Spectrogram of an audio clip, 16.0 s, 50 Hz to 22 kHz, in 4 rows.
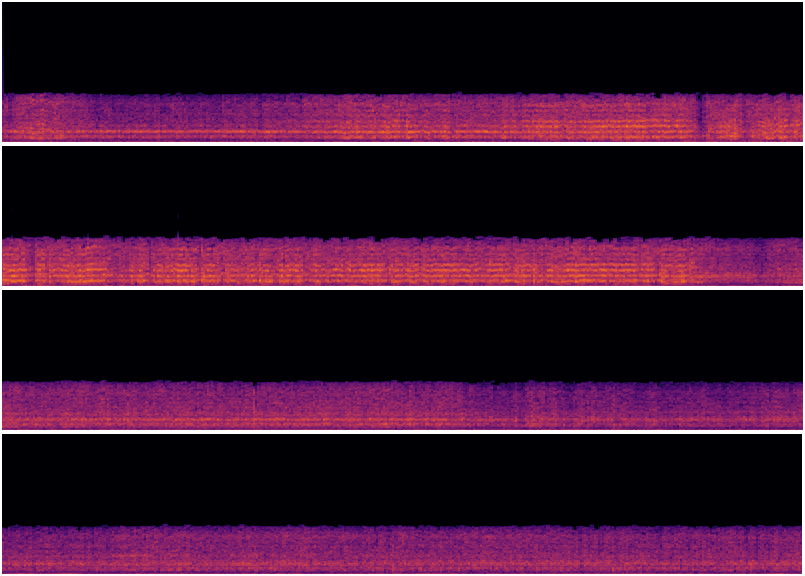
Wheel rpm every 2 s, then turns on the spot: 220, 210, 190, 190, 190, 200, 200, 200.
none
